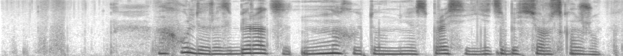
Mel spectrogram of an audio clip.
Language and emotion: Russian, angry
